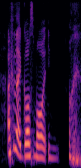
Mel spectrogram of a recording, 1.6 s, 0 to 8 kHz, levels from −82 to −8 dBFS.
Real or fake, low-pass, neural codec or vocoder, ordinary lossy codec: real; none; none; none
